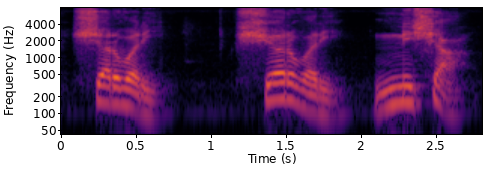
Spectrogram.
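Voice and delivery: teacher drilling the sh in शर्वरी; clear sh sound. Shown as a demonstration. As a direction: stress the श in शर्वरी and निशा. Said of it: "जैसे अगर श है तो श ही करिए".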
